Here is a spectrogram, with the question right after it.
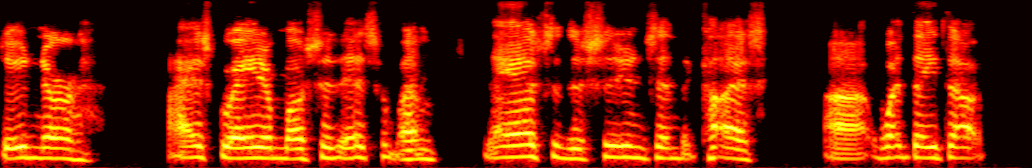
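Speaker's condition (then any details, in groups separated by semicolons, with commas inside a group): ALS; estimated little over a year to live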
